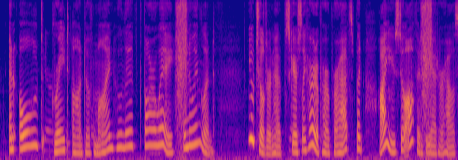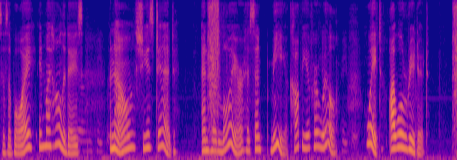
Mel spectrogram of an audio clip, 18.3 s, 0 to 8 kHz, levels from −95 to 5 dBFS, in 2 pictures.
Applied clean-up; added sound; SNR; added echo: none; Tearing; 18 dB; none.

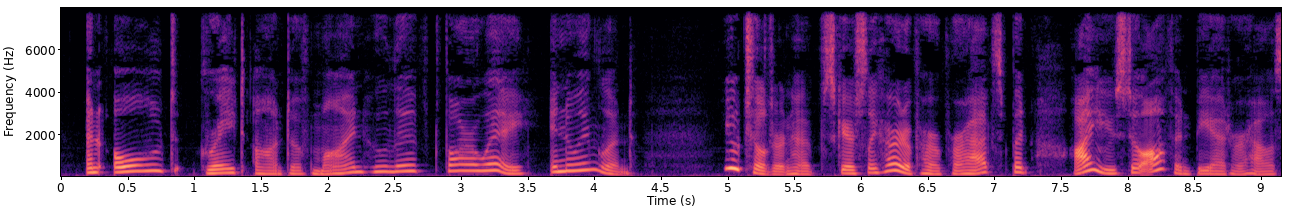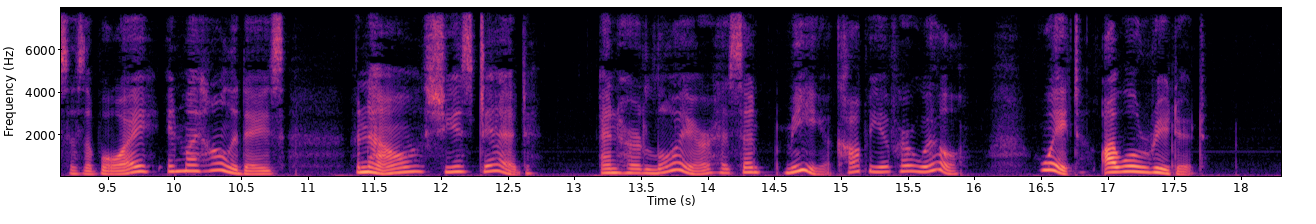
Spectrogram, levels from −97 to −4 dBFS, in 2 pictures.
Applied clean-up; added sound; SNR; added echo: none; none; none; none.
